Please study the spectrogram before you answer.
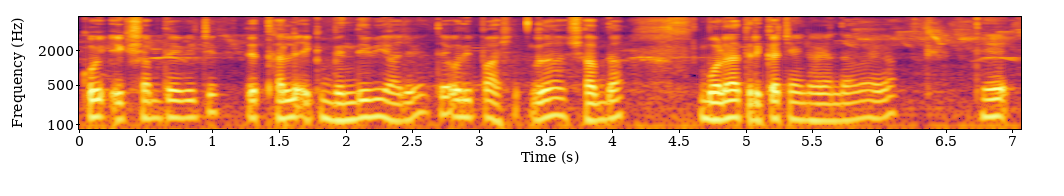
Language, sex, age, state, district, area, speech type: Punjabi, male, 18-30, Punjab, Kapurthala, urban, spontaneous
